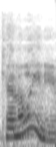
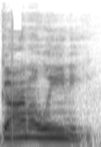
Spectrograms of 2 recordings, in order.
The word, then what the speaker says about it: cannellini: really good olive oil what is the correct pronunciation of that Bean quinoa no the bean oh cannellini beans cannellini right my mother always said gonnellini oh the accent maybe maybe that's the uh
